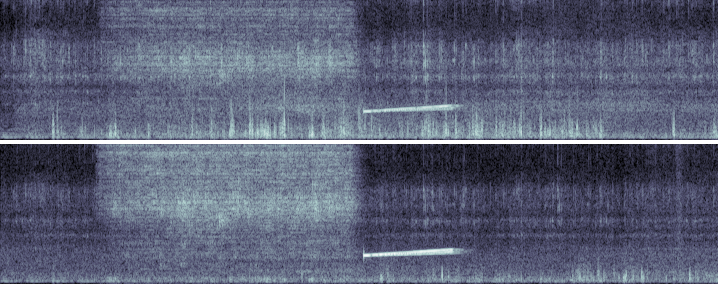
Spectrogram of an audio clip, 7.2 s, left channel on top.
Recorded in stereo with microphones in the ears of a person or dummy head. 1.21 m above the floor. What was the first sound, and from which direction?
A running tap, 75° right (ahead or behind).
